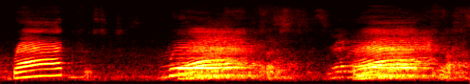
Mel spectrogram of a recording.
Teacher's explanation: The second syllable is weak. We stress the first syllable.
